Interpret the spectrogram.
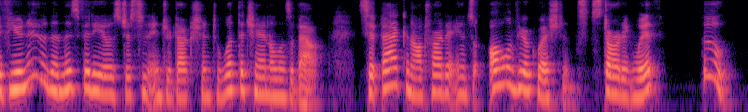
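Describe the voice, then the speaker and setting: A woman with an American accent, an ordinary speaking voice and a medium pitch talks at a fairly quick pace with lively intonation over a quiet background. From United States. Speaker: cooking channel host. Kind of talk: channel intro talk to camera.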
